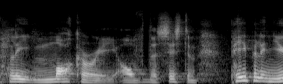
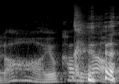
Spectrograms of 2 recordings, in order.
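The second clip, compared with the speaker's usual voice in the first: put-on old man voice with Chinese accent, raised; 8 semitones higher, 5 dB louder than usual. Mocking the other speaker's remark, imitating a chinese grandfather voice. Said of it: "Why did you sound like a Chinese grandfather then?".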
